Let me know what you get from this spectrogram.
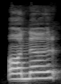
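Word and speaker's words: honour: बोलेंगे science silent ह किसी वॉवेल से पहले ह हो तो ह साइलेंट रहता है लाइक और ऑनर ऑनर इसमें वावेल से पहले यानी ओ से पहले ह ए रहा है तो हम ह को साइलेंट रखेंगे और नहीं बोलेंगे और बोलेंगे सो गैज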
